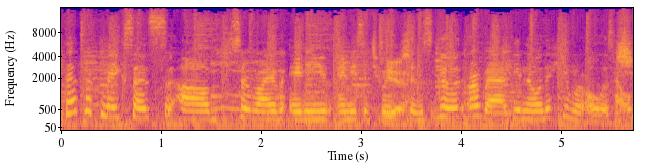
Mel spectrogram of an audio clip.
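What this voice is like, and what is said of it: Ukrainian accent. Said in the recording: “I just love your accent. ... a Ukrainian woman”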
